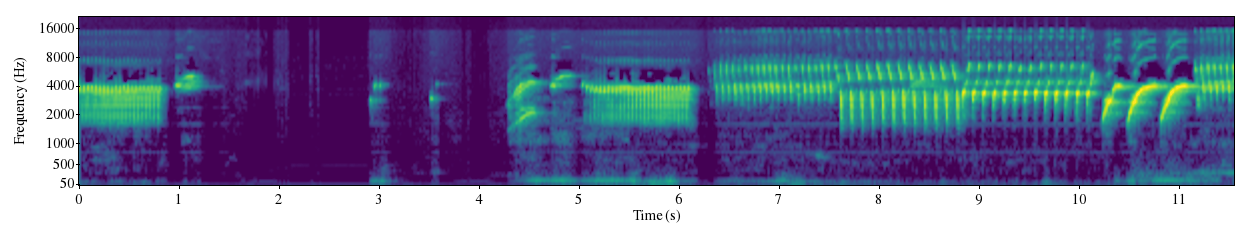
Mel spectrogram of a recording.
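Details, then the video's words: Singing canary, recorded to stimulate quiet or stalled canaries: buzzy rasping phrases broken by short pauses, then an accelerating rolling trill of rapid clicks, ending with bright rising whistled sweeps; faint low hum in places. "Kenari gacor cuit cuit ngerol untuk pancingan kenari biar gacor"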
